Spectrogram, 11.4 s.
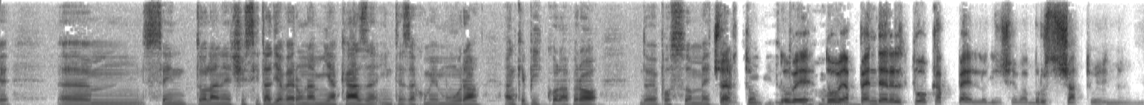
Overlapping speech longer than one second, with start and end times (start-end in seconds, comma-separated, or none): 7.1-8.5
